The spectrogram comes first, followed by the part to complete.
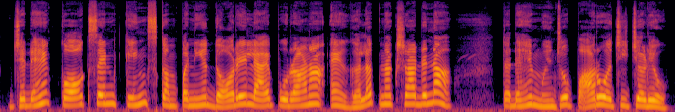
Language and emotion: Sindhi, angry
